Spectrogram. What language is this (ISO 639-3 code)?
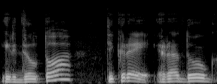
lit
